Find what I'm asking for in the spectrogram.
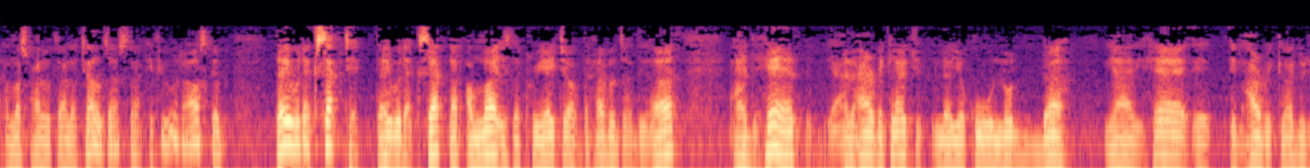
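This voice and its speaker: A man teaching a religious book lesson, explaining slowly with many restarts and checking in with "okay?", and reciting Arabic verses quickly. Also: medium pitch, vocal fry, darkish tone, dull audio, slight background noise. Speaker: Islamic teacher.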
